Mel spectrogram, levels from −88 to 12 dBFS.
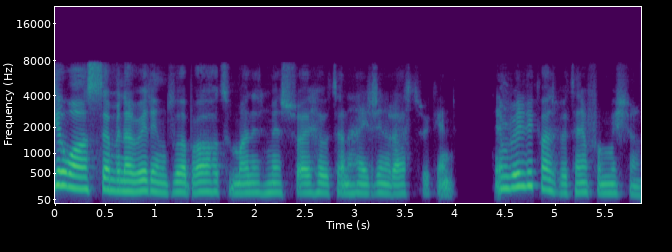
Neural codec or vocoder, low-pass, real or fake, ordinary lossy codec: codec, 16 kHz, 0.8 kbps, ZipCodec; none; fake; none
